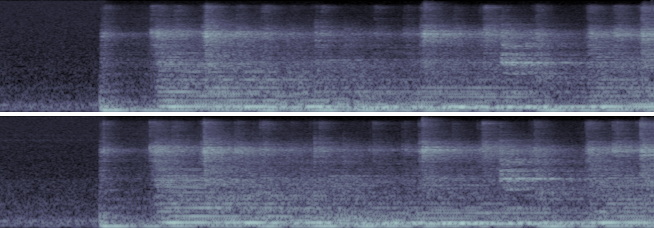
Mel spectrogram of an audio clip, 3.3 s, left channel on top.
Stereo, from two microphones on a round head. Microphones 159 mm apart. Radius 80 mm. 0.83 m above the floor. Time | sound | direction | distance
0.5 | a guitar | 55° right (ahead or behind) | 1.6 m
